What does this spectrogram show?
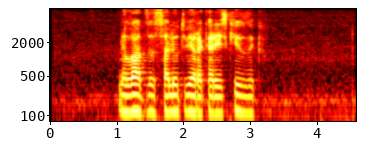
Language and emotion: Russian, neutral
